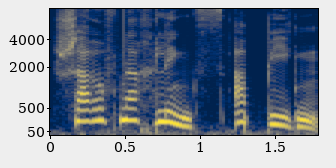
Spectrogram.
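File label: scharf nach links abbiegen, German; Navigation; DISTEFORA Navigation; Mobile Navigator Notebook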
